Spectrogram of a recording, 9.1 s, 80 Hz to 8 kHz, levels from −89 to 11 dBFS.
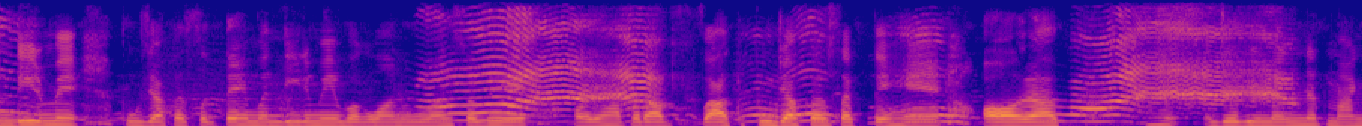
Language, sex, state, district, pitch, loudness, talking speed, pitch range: Hindi, male, Chhattisgarh, Sarguja, 200 Hz, -26 LUFS, 160 wpm, 195-210 Hz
